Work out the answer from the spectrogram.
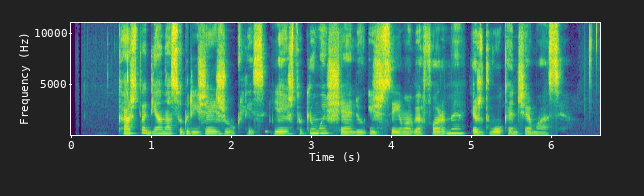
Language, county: Lithuanian, Marijampolė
